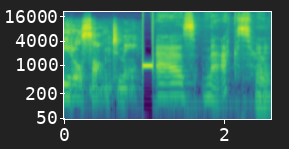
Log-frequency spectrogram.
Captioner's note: electronic beep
